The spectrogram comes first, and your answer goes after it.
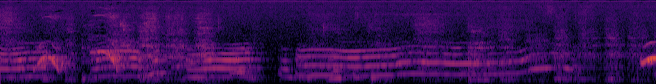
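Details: Newborn purebred German Shepherd puppies on their first day, from a litter of ten, five males and five females; overlapping thin whining cries with wavering harmonic tones, several pups calling at once with brief pauses.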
